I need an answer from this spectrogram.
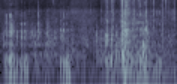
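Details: Kunekune pigs, female, let out on a farm during morning feeding, pushing hard and eager to play. Two short, low grunts come in quick succession early on, followed by a brief clattering rustle near the end.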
